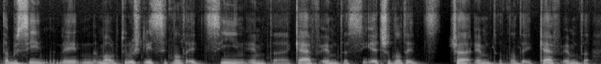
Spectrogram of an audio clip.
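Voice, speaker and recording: A man with an Egyptian Arabic accent, a teacher talking in a casual podcast and explaining with quick, animated examples. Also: mid-range voice. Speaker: English teacher, podcast guest.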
